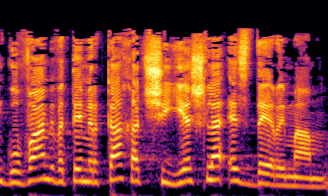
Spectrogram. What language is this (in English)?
Hebrew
